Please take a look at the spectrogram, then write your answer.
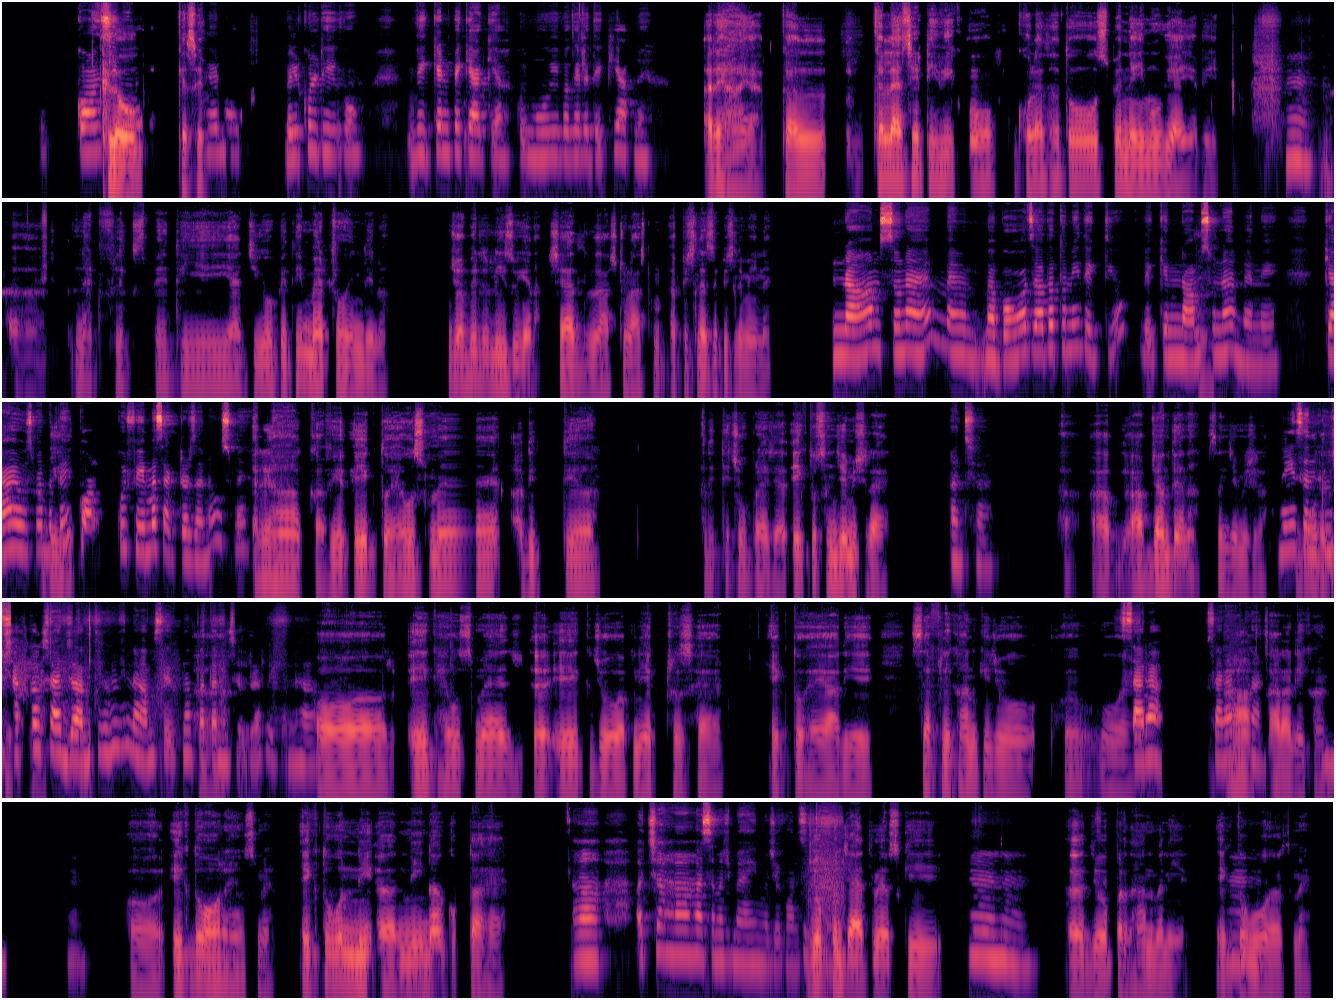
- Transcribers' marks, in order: in English: "हेलो"; in English: "मूवी"; in English: "हेलो"; in English: "वीकेंड"; tapping; in English: "मूवी"; in English: "मूवी"; sniff; in English: "रिलीज़"; other noise; in English: "लास्ट टू लास्ट"; in English: "फेमस एक्टर्स"; in English: "एक्टर"; other background noise; in English: "एक्ट्रेस"; in English: "मूवी"
- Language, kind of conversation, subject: Hindi, unstructured, आपने आखिरी बार कौन-सी फ़िल्म देखकर खुशी महसूस की थी?
- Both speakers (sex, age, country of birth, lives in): female, 50-54, India, United States; male, 35-39, India, India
